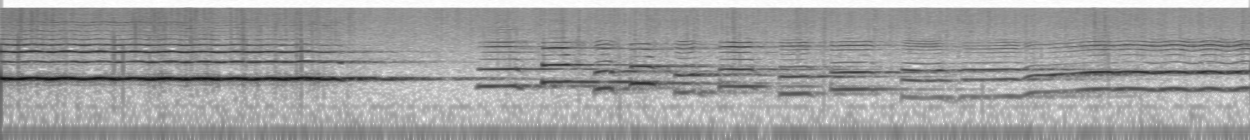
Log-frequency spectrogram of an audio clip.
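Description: Old recording of a soprano with orchestra: a long high note with vibrato is held and falls away about two seconds in, then a run of short, quick notes steps up and down.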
